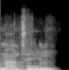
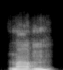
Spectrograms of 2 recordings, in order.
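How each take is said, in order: First: The middle t sound is clearly pronounced. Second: The middle t sound is swallowed. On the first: "instead of like" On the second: "We breeze over our consonants and say things like mountain"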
